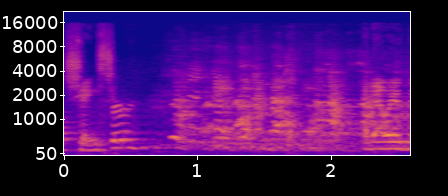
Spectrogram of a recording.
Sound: audience laughs

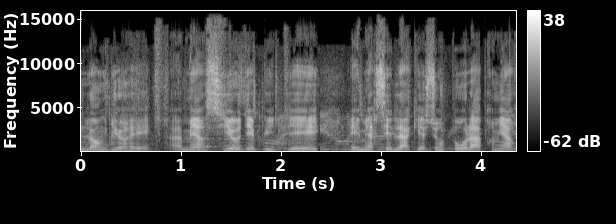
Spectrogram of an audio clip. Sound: applause

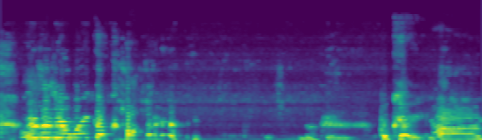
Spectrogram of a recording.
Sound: laughs; snoring gets louder

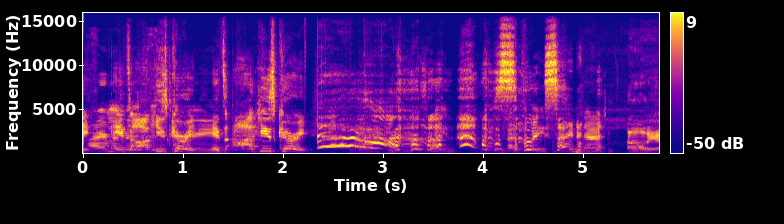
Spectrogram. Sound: squeals and laughs

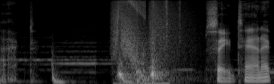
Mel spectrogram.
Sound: screen whooshing

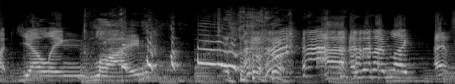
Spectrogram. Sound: laughing

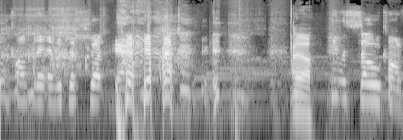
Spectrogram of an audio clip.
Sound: laughing

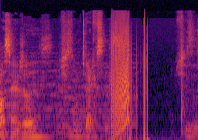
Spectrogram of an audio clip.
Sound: record scratches

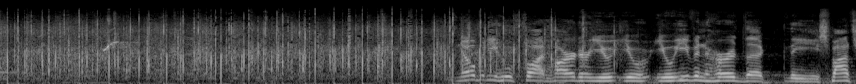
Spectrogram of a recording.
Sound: applause

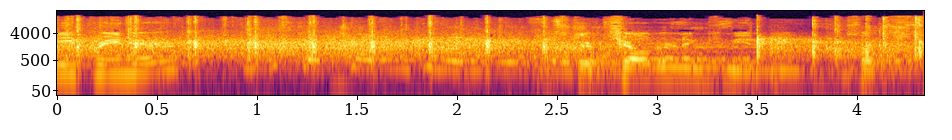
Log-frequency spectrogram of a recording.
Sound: applause

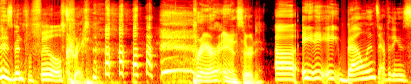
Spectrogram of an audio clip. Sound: laughing

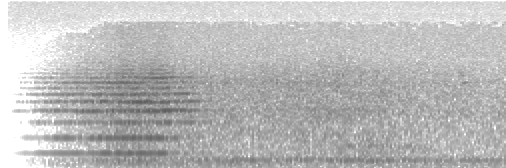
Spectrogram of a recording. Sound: traffic and car horns

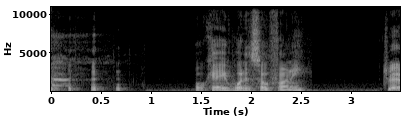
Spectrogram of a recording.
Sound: laughter

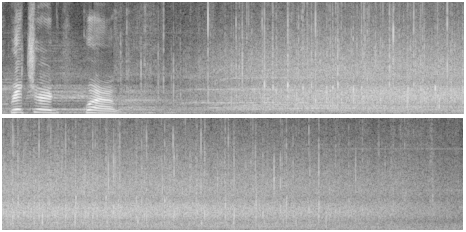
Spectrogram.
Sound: applause

